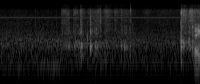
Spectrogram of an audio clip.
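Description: Faint light clicks and rustles of a plastic funnel, cut from an oil bottle, being handled in an engine's oil filler neck, ending in a sharper click.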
